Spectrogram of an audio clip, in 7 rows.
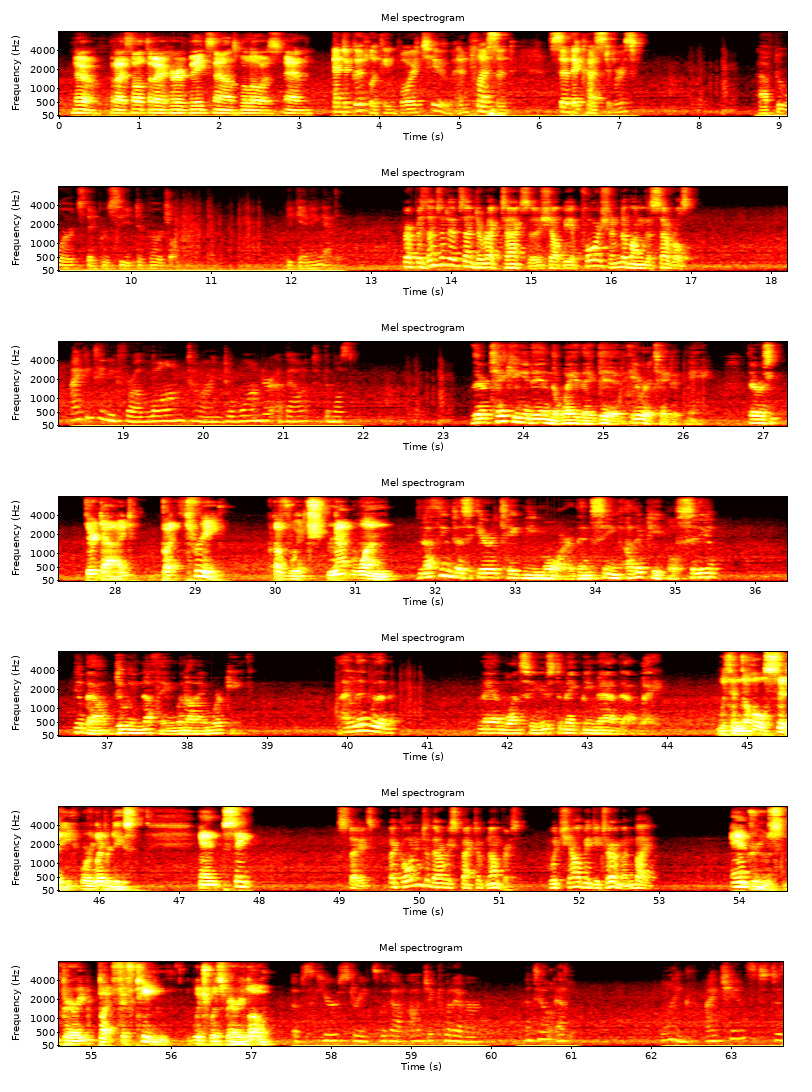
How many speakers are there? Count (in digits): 7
